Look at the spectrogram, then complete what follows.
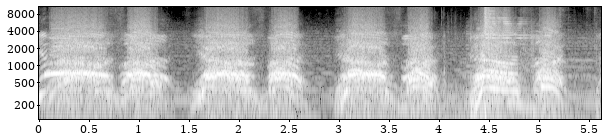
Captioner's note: all chanting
